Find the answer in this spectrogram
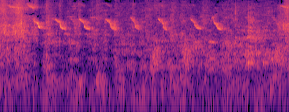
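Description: A bird calling a quick series of about a dozen short, high, down-slurred notes, roughly three a second, starting under a second in and stopping a little past four seconds.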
